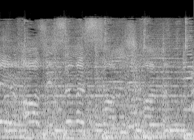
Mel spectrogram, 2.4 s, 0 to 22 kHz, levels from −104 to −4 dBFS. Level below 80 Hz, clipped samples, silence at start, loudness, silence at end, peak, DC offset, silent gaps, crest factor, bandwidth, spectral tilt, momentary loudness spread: -28 dBFS; under 0.1%; 0 s; -17 LUFS; 0 s; -8 dBFS; under 0.1%; none; 10 dB; 13.5 kHz; -4 dB/octave; 1 LU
